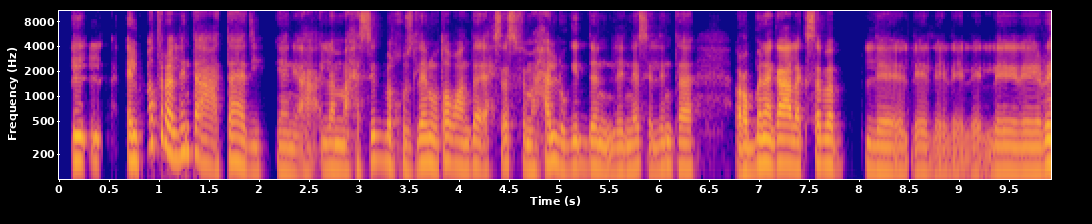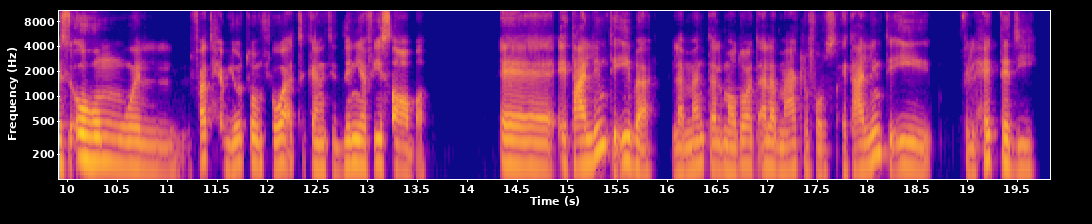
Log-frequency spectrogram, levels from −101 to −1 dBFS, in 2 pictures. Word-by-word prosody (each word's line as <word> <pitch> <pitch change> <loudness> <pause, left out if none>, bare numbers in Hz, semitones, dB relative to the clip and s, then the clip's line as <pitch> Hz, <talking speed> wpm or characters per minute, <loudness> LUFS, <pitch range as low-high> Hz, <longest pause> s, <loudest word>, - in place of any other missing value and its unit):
ال 165 -2 +4
ال 155 - -3 0.3
الفترة 170 +9 +3
اللي 200 -1 +2
أنت 210 -1 -1
قعدتها 150 0 0
دي 125 -2 -8
يعني 120 -2 -5
أع - - -6
لمّا 135 -2 -1
حسّيت 135 +7 -2
بالخُذلان 155 -1 -2
وطبعًا 145 -2 0
ده 140 -2 -1
إحساس 155 +1 -3
في 140 - -6
محله 135 +1 0
جدًا 140 0 -2
للناس 125 +2 -3
اللي 135 +3 -5
أنت 135 -1 -2 0.4
ربنا 130 +5 +4
جعلك 150 -2 +6
سبب 150 -1 0 0.2
ل - - -2
ل 125 -1 -2
ل 125 -1 -6
ل - - -9
ل - - -9 0.3
ل 120 0 -1
لرزقهم، 160 +1 +6
ولفتح 130 +3 -3
بيوتهم 150 +2 -1
في 145 -1 -4
وقت 155 0 +2
كانت 135 -1 -3
الدنيا 145 +4 +2
فيه 155 +3 +1
صعبة. 120 -7 +2 0.8
آآ، 140 -2 +3
اتعلمت 155 - +3
إيه 165 +1 +4
بقى 120 -6 -2
لمّا 120 +2 -3
أنت 150 0 -4
الموضوع 130 +2 -1
إتقلب 140 -2 -2
معاك 130 +3 -4
لفرصة؟ 115 -2 -8
اتعلمت 170 +11 0
إيه 140 -3 -2 0.3
في 130 - -9
الحتة 165 +6 0
دي؟ 130 -2 -7
140 Hz, 165 wpm, -25 LUFS, 130-155 Hz, 0.8 s, جعلك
